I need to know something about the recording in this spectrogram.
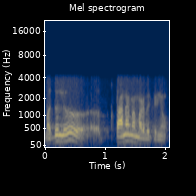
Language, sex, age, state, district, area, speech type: Kannada, male, 30-45, Karnataka, Belgaum, rural, conversation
